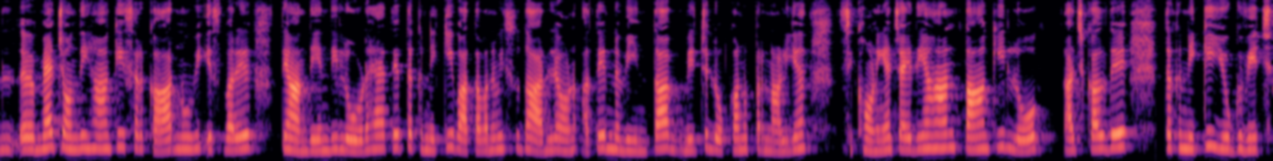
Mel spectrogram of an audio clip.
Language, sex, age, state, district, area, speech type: Punjabi, female, 30-45, Punjab, Amritsar, urban, spontaneous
